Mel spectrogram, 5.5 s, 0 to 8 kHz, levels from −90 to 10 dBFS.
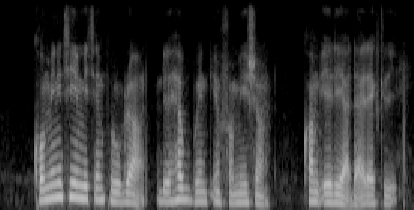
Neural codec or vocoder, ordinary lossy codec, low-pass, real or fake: codec, 24 kHz, 0.9 kbps, WavTokenizer, medium speech release version 2; none; 7.2 kHz; fake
